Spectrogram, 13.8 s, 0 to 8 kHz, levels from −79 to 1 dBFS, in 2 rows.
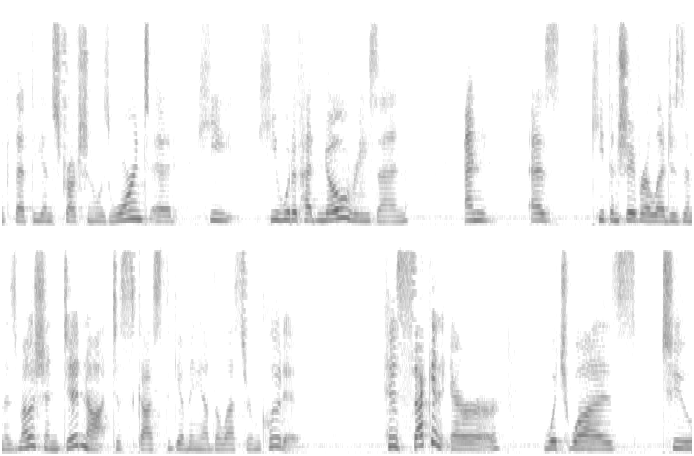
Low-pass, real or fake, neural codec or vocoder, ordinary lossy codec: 7.2 kHz; fake; codec, 16 kHz in and 24 kHz out, 1 kbps, XY-Tokenizer; MP3, 32 kbps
